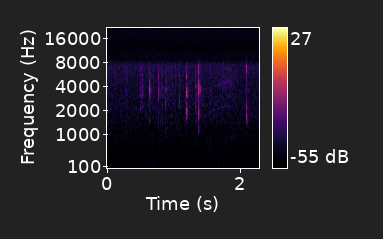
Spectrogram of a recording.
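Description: Computer keyboard typing: a handful of faint, separate keystrokes spread irregularly, with near silence between them.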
